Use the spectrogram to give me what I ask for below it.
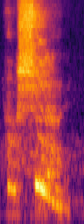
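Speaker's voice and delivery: put-on high-pitched girlish voice; little girl Dorothy. A narrator's reading. Dorothy tells the witch she didn't know, girlish protest.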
